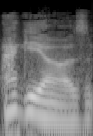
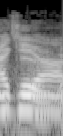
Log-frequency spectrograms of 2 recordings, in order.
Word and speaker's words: Aguiar: to Marcus Batten, who corrects me on the pronunciation of Mayra Aguiar's name. Aguiar, rather than Aguiar.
